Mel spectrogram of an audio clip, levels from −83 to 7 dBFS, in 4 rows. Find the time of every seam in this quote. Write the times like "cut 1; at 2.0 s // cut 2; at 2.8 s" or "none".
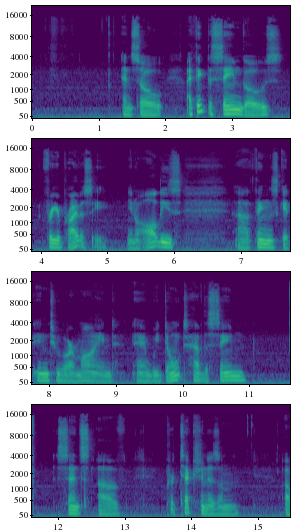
cut 1; at 5.3 s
